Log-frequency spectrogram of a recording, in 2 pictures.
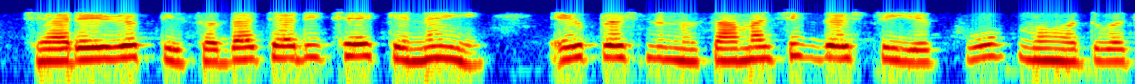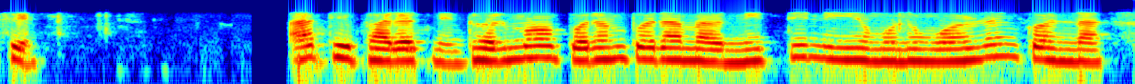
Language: Gujarati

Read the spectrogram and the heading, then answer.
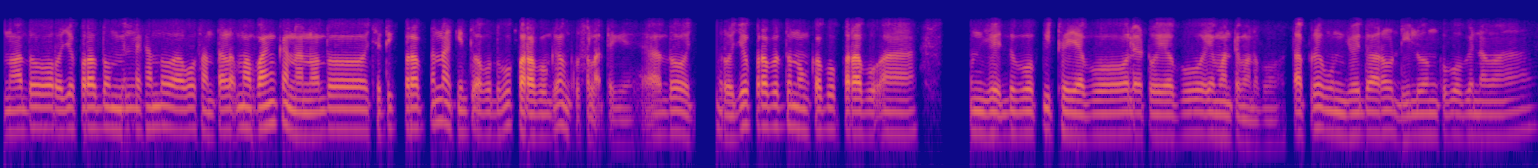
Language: Santali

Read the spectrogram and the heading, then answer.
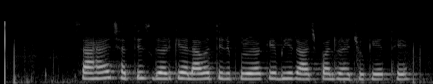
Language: Hindi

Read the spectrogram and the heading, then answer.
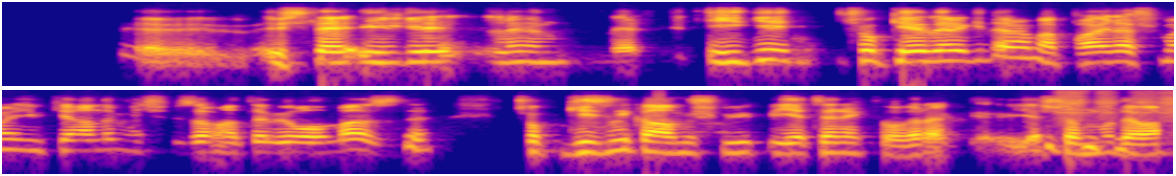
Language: Turkish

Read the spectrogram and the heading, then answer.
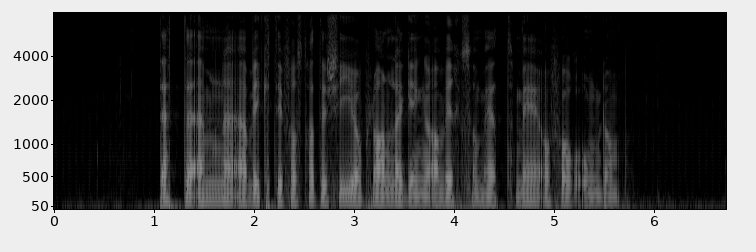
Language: Norwegian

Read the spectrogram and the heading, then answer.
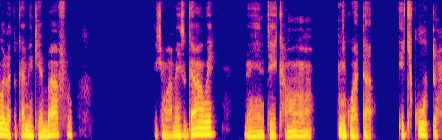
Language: Tooro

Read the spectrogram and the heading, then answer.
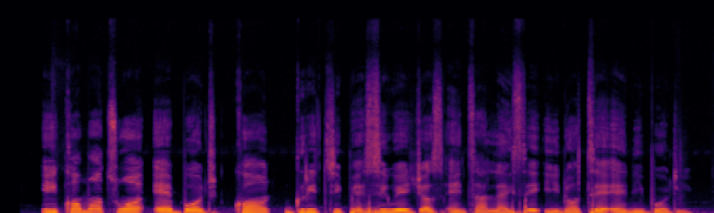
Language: Nigerian Pidgin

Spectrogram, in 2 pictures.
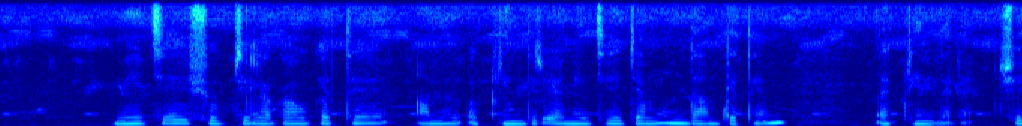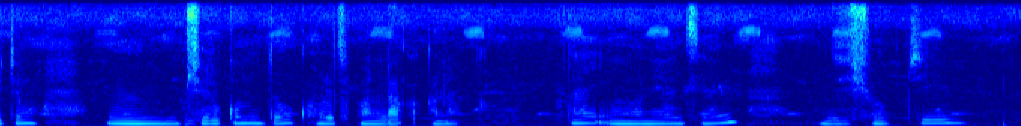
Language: Santali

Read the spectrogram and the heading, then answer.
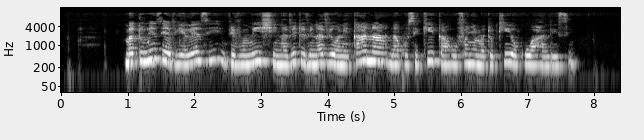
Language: Swahili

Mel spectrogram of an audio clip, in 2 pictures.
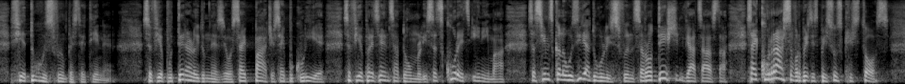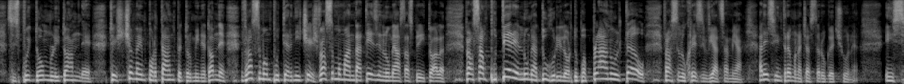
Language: Romanian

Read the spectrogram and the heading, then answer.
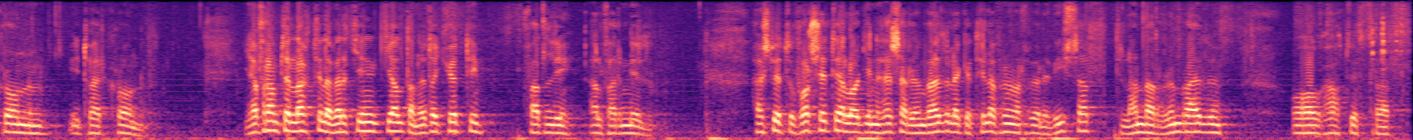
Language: Icelandic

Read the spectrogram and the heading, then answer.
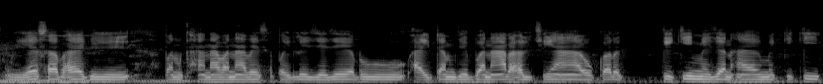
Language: Maithili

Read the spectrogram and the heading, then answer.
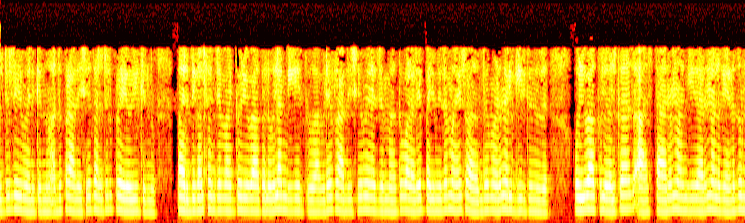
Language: Malayalam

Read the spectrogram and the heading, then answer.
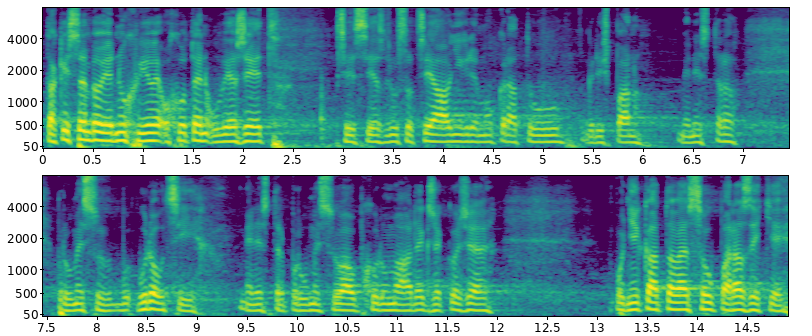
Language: Czech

